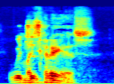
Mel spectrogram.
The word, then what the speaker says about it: Macreas: Well, you know, you're pronouncing it as it should be in Greek, Macreas. – Macreas.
